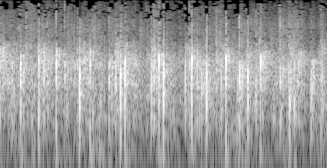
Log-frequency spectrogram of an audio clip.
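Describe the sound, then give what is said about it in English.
A crowd at a county meeting applauds the county road department, many hands clapping in a dense, crackling wash that stays fairly even in loudness for a couple of seconds, with no voices standing out. “Let's give them a round of applause for that ice cream.”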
